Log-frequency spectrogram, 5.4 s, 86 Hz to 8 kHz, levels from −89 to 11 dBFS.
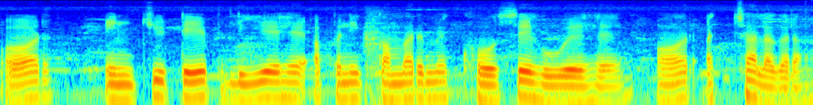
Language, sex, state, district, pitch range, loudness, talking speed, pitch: Hindi, male, Madhya Pradesh, Katni, 105-120 Hz, -17 LUFS, 175 wpm, 115 Hz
